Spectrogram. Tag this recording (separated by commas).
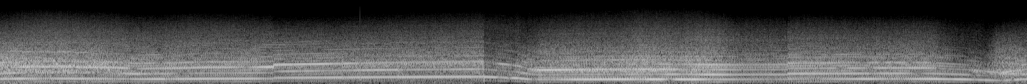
Motor vehicle (road), Vehicle, Car, Car passing by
